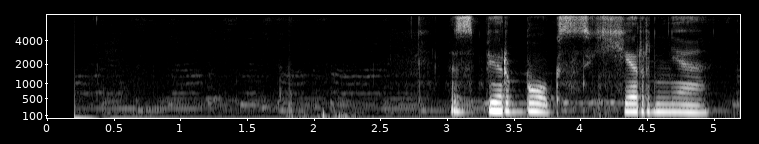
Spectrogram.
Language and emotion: Russian, neutral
